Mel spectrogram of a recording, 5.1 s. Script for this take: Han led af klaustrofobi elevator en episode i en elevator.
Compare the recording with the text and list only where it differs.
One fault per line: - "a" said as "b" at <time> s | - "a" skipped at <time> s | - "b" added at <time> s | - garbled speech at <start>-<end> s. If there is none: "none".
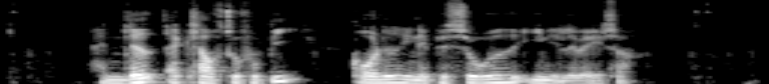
- "elevator" said as "grundet" at 2.3 s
